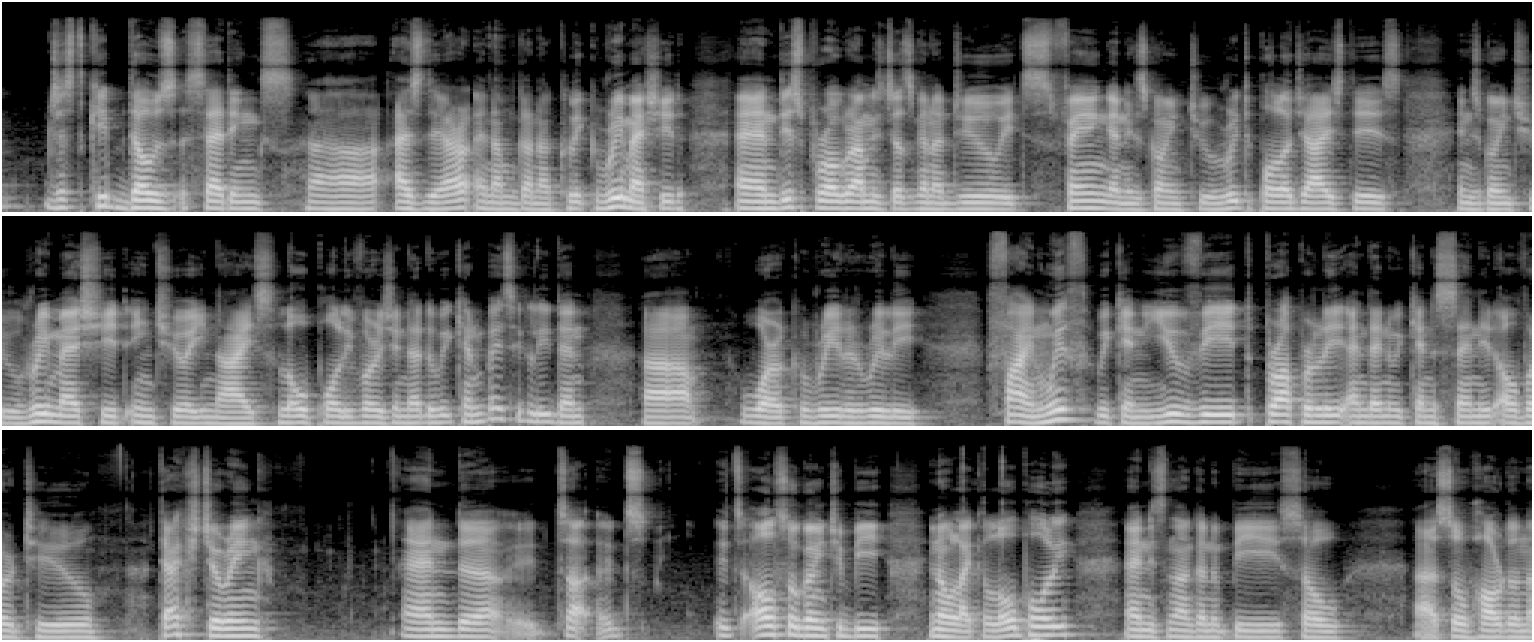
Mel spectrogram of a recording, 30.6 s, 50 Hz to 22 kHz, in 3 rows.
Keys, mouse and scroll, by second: 3.3 click.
